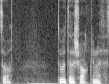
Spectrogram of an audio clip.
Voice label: "sioc", Welsh

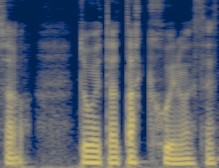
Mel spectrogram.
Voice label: "dacw", Welsh

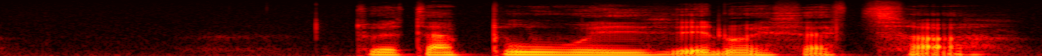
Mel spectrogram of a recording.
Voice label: "blwydd", Welsh

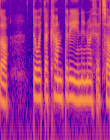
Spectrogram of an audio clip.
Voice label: "camdrin", Welsh

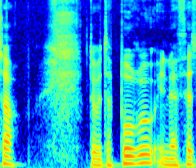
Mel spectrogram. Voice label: "bwrw", Welsh

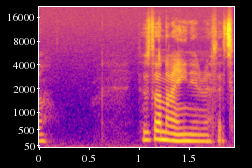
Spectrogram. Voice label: "nain", Welsh

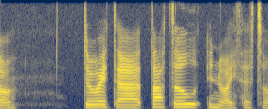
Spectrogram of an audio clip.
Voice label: "dadl", Welsh

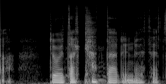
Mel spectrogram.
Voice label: "cadarn", Welsh

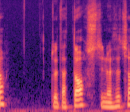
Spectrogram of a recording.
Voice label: "tost", Welsh

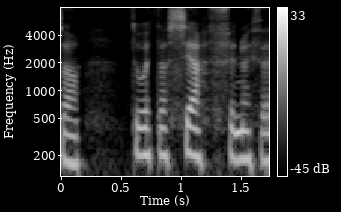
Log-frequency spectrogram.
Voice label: "sieff", Welsh

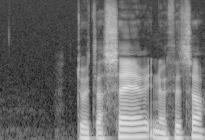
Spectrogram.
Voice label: "seer", Welsh

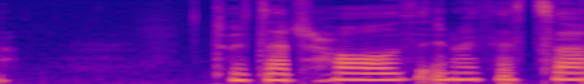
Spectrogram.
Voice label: "rhodd", Welsh

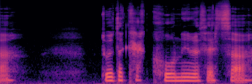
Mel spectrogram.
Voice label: "cacwn", Welsh

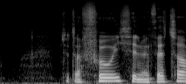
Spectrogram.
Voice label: "ffrwyth", Welsh

